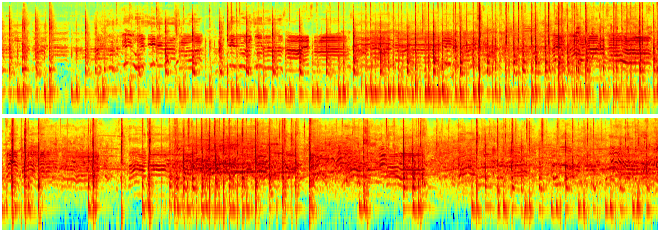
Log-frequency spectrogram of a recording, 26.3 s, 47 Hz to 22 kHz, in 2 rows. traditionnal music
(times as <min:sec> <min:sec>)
0:07.0 0:14.2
